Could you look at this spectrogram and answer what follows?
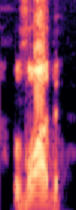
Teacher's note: زبان کی کروٹ بائیں یا دائیں طرف لگا کے پڑھیں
